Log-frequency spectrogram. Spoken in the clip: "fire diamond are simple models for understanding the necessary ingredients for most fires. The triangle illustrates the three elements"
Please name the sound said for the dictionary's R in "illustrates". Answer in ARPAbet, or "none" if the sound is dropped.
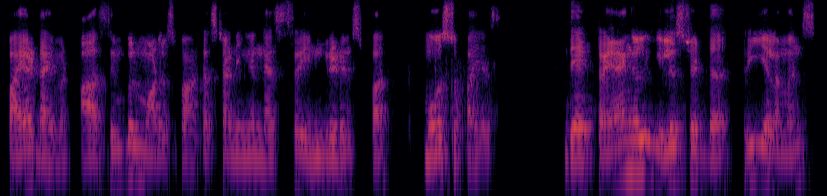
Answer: none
